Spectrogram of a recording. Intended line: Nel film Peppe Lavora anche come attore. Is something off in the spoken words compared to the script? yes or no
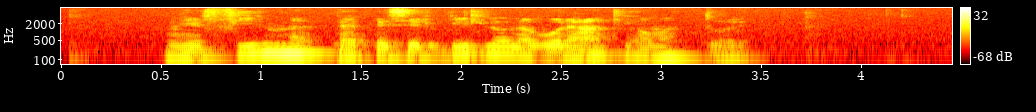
yes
